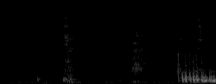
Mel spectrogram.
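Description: A small dog vocalising: two short sounds about 0.7 s apart, then a longer, louder, low-pitched sound near the end.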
